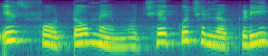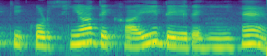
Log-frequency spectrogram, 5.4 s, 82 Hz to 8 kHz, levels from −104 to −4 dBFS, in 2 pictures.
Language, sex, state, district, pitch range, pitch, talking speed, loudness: Hindi, female, Madhya Pradesh, Katni, 190-255 Hz, 215 Hz, 135 wpm, -16 LUFS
